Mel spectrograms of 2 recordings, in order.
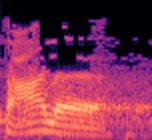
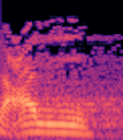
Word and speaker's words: على: وفي اللغه العربيه احيانا حرف اليه يتنطق الف، كلمه على عين لام يه، ليه بنقول على ما نقولش علي؟ لان اللي قبلنا نطقوها كده.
